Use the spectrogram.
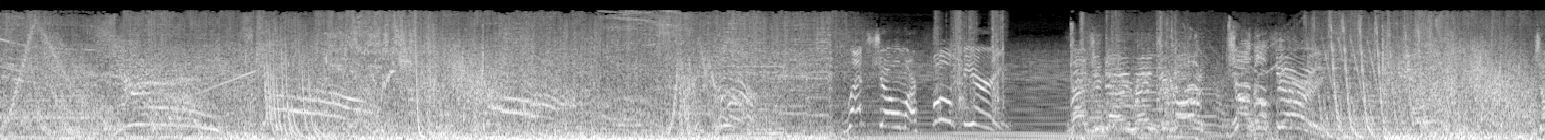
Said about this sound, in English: SPD Delta Blaster, lock! SPD Delta Max, loaded! Fire!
